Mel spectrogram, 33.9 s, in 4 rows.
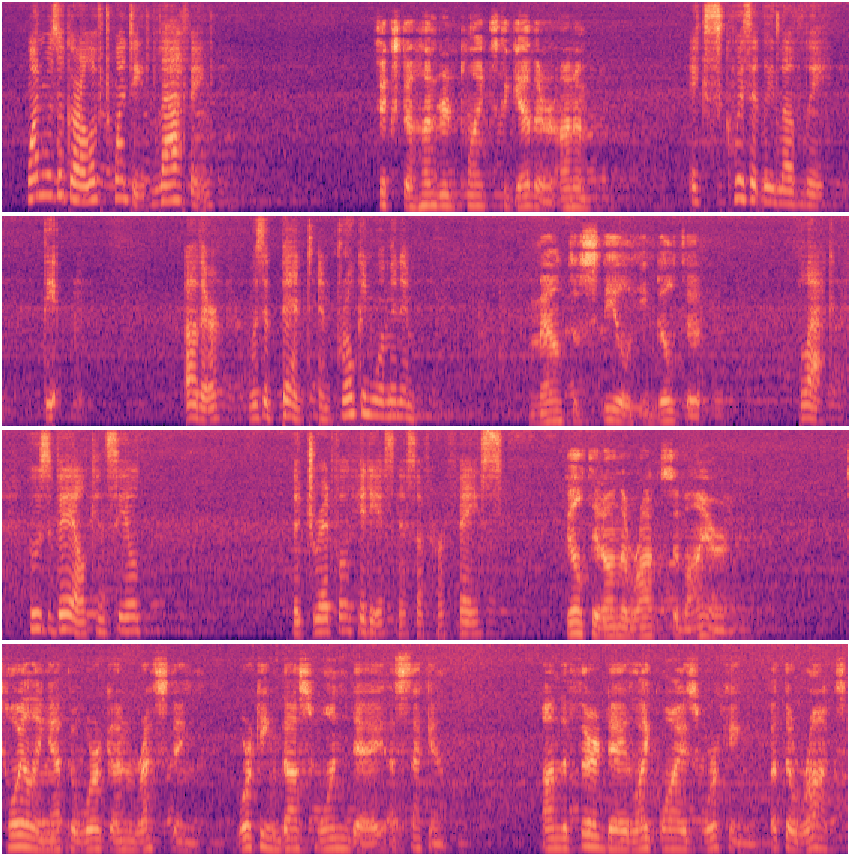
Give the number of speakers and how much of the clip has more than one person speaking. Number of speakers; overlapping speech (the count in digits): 2, no overlap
